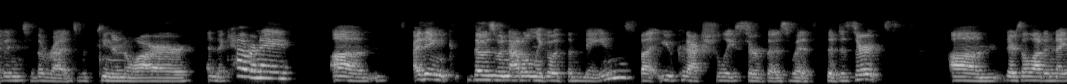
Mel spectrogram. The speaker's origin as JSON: {"language": "English", "region": "Wisconsin", "country": "United States", "moved": "yes", "lives_now": "California, United States", "said": "When I first moved here so I'm from Wisconsin."}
